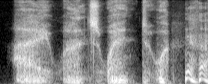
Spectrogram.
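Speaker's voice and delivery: very slow, faint, whispered murmur. Imitating how quietly Joey talks compared to Joe Rogan: imitating Joey whispering. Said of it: "Why are you whispering to me like this?".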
